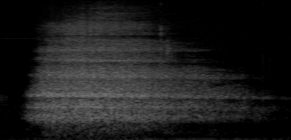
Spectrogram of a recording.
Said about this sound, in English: Take a deep breath in and release all that now.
